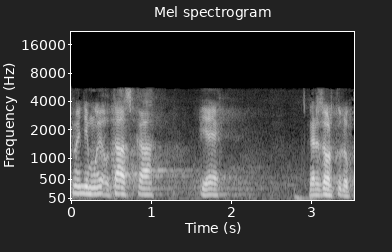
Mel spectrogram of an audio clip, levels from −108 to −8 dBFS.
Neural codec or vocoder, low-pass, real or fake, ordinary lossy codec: codec, 24 kHz, 6 kbps, HILCodec; 5.4 kHz; fake; AAC, 24 kbps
